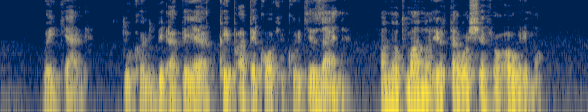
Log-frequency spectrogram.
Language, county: Lithuanian, Vilnius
